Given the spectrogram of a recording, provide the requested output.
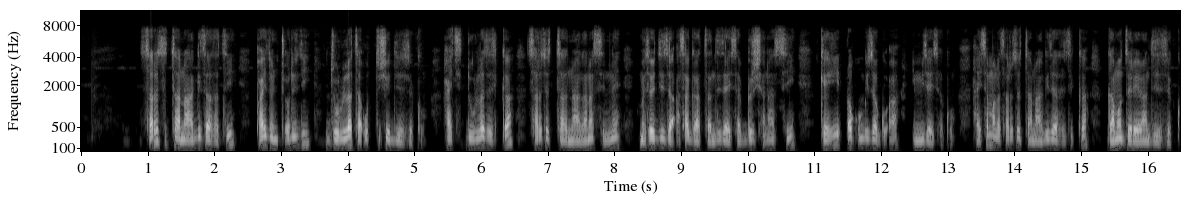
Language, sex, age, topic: Gamo, male, 18-24, government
